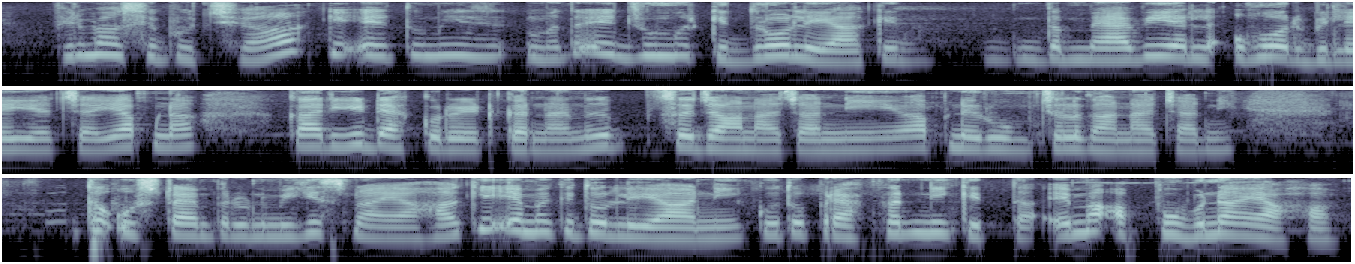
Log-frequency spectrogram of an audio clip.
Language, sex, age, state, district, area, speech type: Dogri, female, 18-30, Jammu and Kashmir, Kathua, rural, spontaneous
